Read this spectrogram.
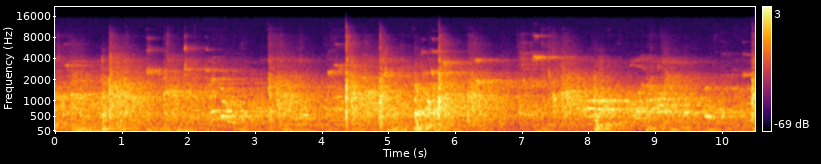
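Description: Shuttlecocks are struck with sharp racket pops in a large echoing hall.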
